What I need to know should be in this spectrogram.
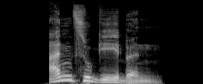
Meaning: zu-infinitive of angeben
- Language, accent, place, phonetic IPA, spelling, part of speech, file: German, Germany, Berlin, [ˈant͡suˌɡeːbn̩], anzugeben, verb, De-anzugeben.ogg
